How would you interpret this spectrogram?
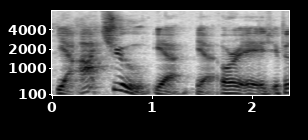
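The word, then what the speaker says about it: Ahch-To: to the island of aatu spell it AC I I'm sorry ah h c h hyen t o I'm pretty sure it was named as a guy sneezed yeah auu yeah yeah or if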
